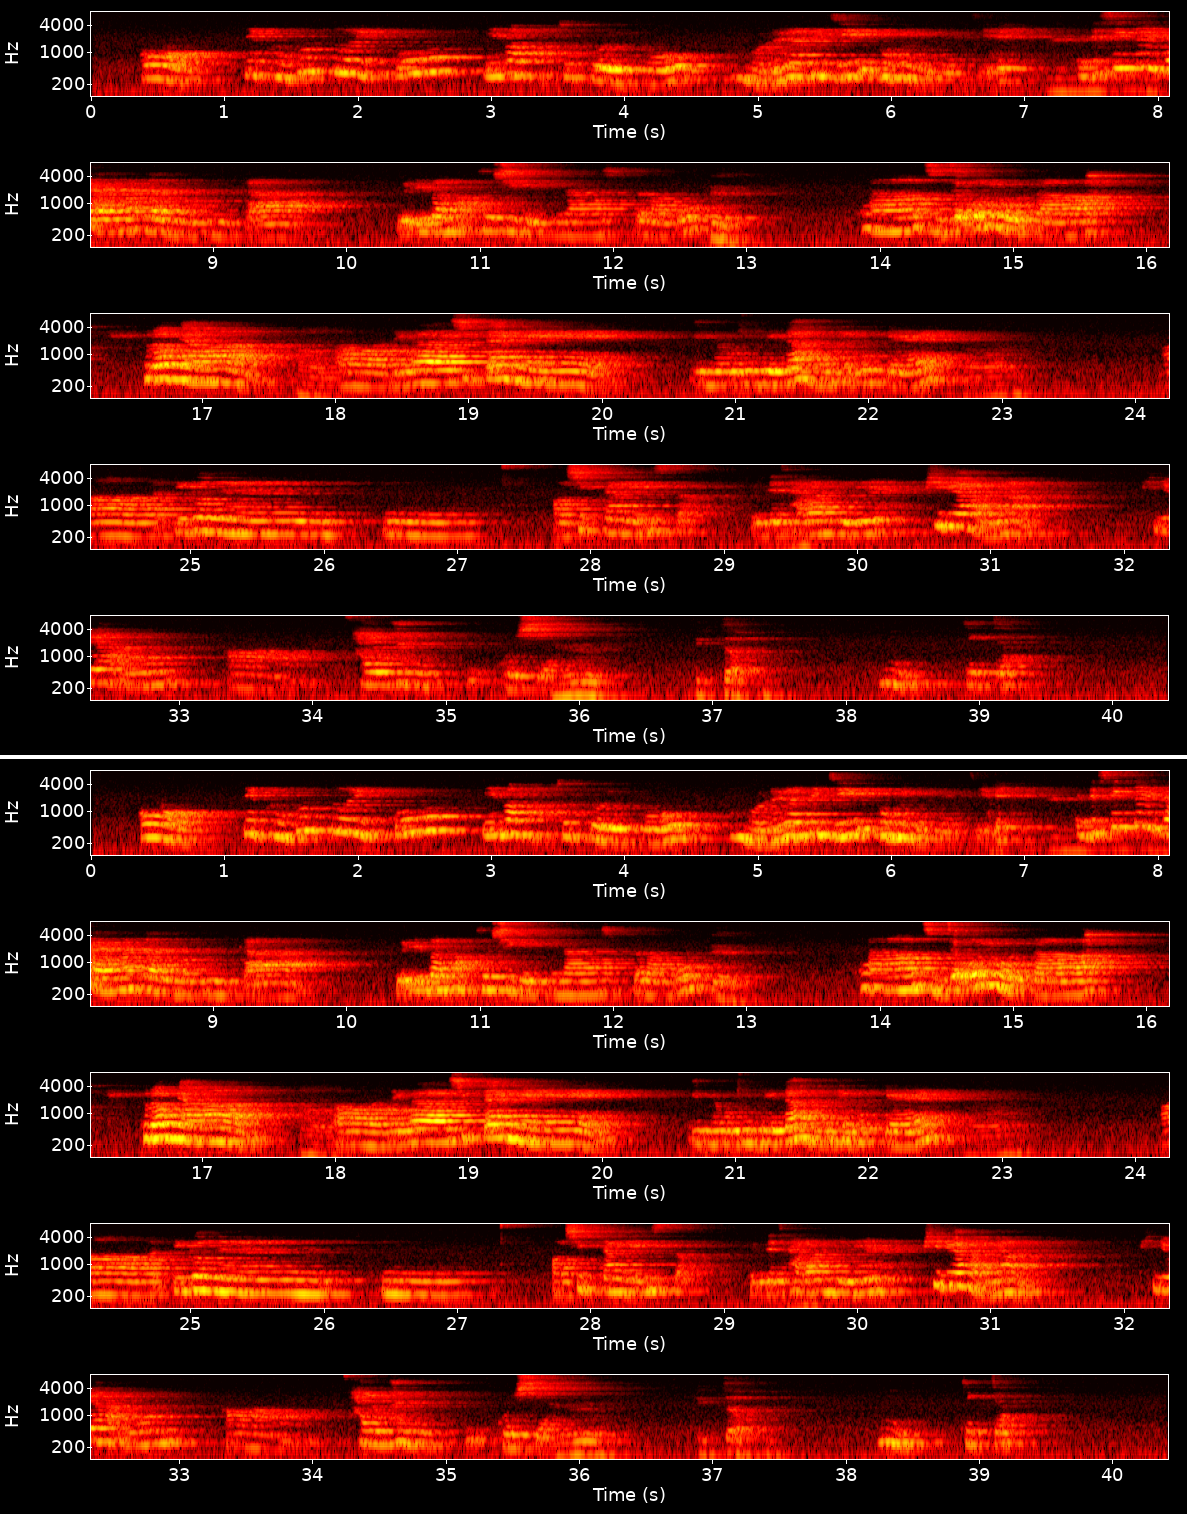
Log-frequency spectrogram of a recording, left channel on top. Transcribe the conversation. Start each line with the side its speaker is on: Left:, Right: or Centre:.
Right: 어, 근데 그것도 있고 일반 밥솥도 있고 아, 뭘 해야 되지? 고민이 좀 되지. <laughs>
Left: 음.
Right: 근데 색깔이 다양하다는 거 보니까 그 일반 밥솥이겠구나 싶더라고.
Left: <laughs>
Right: 아, 진짜 어려웠다. <laughs> 그러면
Left: 어,
Right: 어, 내가 식당에 있는 것 중에 내가 한번 해볼게.
Left: 어,
Right: 아, 이거는, 음, 어, 식당에 있어. 근데
Left: 오케이.
Right: 사람들이 필요하면, 필요하면, 어, 사용하는 곳이야.
Left: 음, 직접.
Right: 음, 직접.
